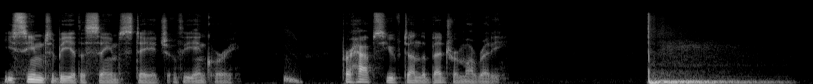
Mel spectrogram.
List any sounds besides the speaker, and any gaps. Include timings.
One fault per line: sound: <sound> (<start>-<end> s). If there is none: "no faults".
sound: chirp (2.8-3.0 s)
sound: thud (6.5-8.0 s)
